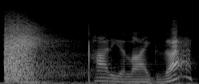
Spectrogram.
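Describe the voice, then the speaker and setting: Headstrong young rich girl, lively pitch swings, old radio play, bit noisy. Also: slow pace, heavily acted. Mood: defiant. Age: young adult. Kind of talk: 1940s radio drama acting.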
